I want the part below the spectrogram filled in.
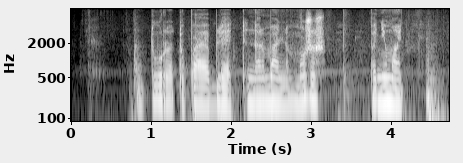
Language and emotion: Russian, angry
